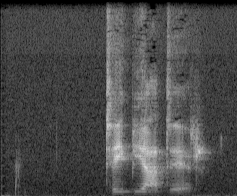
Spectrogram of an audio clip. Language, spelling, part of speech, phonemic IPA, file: Welsh, teipiadur, noun, /tei̯pˈjadɨ̞r/, Cy-teipiadur.ogg
- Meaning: typewriter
